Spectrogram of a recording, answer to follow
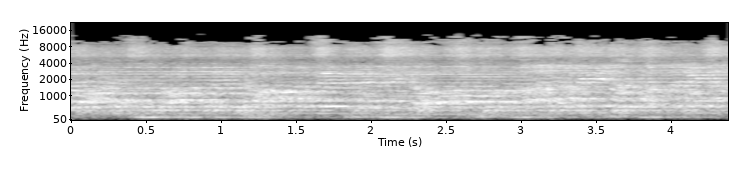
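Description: Group singing with music, several voices together over a steady low beat about twice a second.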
